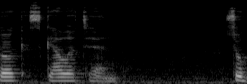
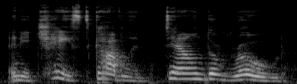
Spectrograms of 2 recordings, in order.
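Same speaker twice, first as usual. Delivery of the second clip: ordinary delivery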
